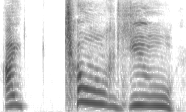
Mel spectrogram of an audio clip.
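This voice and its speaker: A man's voice: high-pitched, sing-song, normal speed, dry recording, lo-fi sound, pitched above the performer's own voice. A man voicing a bossy, exasperated, clever schoolgirl with emphatic scolding for an audiobook. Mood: breathless reproach. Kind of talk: audiobook character voice.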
